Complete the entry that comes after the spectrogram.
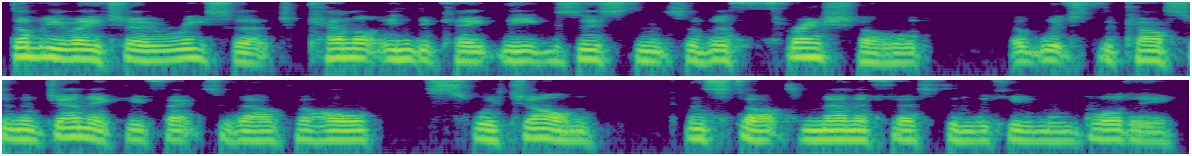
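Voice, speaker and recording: A man co-hosting a podcast, reading scripted educational narration in a measured, explanatory way. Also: mid-range voice, mellow, breathy edge, no echo, low-quality recording. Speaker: podcast co-host, hypnotherapist.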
